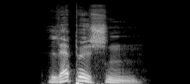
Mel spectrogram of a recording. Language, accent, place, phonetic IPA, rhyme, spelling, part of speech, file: German, Germany, Berlin, [ˈlɛpɪʃn̩], -ɛpɪʃn̩, läppischen, adjective, De-läppischen.ogg
- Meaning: inflection of läppisch: 1. strong genitive masculine/neuter singular 2. weak/mixed genitive/dative all-gender singular 3. strong/weak/mixed accusative masculine singular 4. strong dative plural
